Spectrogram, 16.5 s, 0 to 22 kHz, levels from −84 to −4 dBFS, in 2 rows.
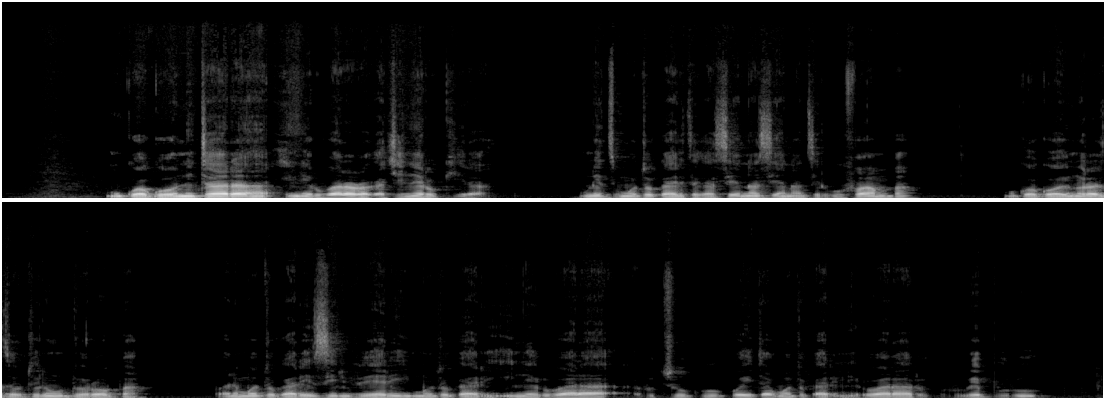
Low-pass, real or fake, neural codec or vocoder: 19.8 kHz; real; none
